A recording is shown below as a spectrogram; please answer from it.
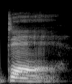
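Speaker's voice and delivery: "dare", rhyming with air, dropped low; one syllable, one stress. Shown as a demonstration. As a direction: DARE as a single low, falling beat. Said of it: "One syllable, one stress".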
